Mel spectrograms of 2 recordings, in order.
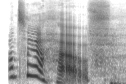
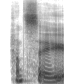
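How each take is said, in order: First: Much higher, slow, mock-prim reply; silly high answer. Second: Said in the usual way. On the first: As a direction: answer drawn out in a high put-on voice. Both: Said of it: "Have you ever tried".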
